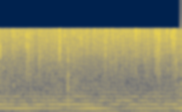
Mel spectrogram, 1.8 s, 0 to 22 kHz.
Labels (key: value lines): label: biophony, midshipman
recorder: SoundTrap 500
